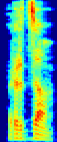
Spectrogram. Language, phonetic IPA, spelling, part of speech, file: Polish, [rd͡za], rdza, noun, Pl-rdza.ogg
